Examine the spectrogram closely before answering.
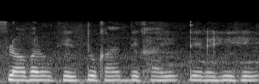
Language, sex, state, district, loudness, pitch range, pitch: Hindi, female, Madhya Pradesh, Bhopal, -16 LUFS, 190-195 Hz, 195 Hz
